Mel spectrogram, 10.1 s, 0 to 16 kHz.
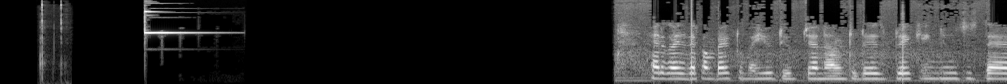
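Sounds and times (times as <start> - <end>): notification bell ding: 1.5 - 2.5.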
